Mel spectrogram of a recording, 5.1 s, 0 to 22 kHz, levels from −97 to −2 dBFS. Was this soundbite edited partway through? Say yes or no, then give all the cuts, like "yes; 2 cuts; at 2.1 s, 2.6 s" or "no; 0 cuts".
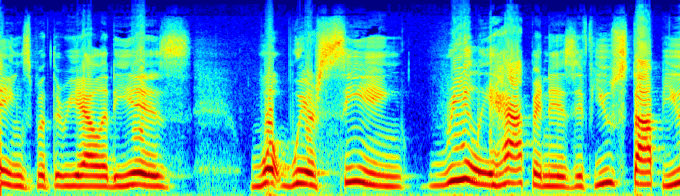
no; 0 cuts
